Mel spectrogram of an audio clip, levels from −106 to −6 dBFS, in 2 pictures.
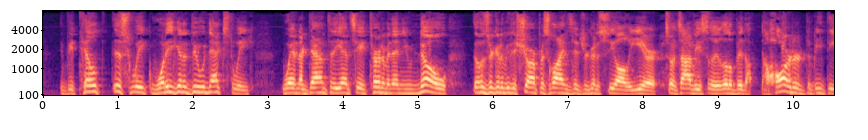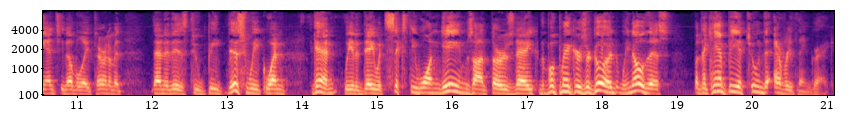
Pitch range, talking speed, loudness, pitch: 145-185 Hz, 235 wpm, -17 LUFS, 160 Hz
